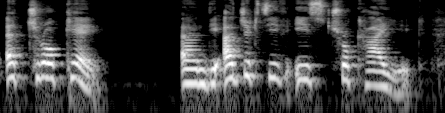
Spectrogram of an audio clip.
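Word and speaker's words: trochee: the ion back deals with combination of unstressed syllable the opposite to this rhythm is called a trochae and the adjective is trochaic troche t r o c h double e chirokaik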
